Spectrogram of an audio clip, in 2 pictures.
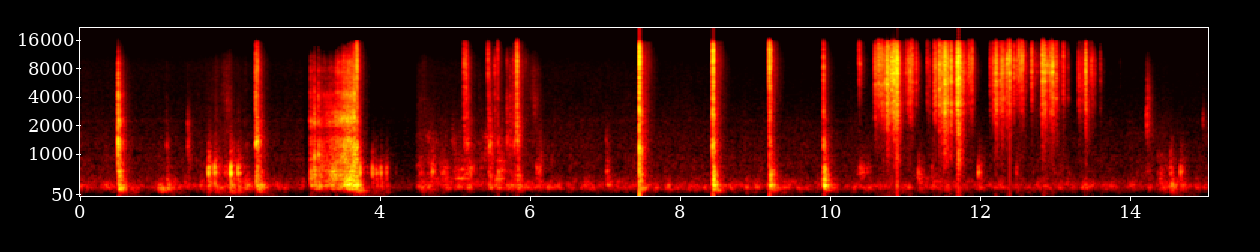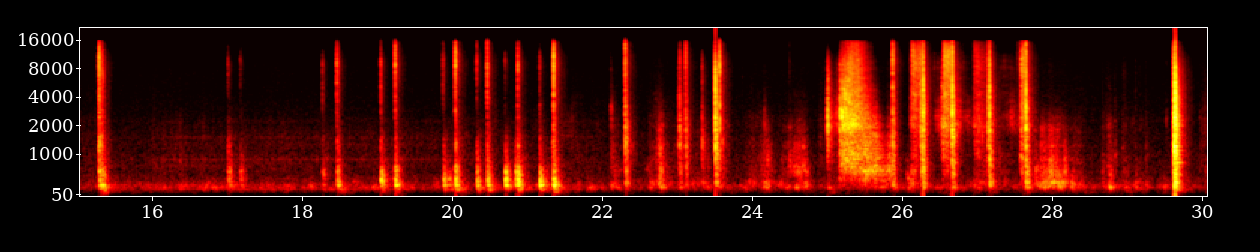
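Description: Small magnetic balls clicking sharply as they snap together, single clicks every second or so, with a few short spells of rapid clattering as rows and clusters of balls are pressed into place about three seconds in, around eleven to thirteen seconds in and near twenty-five seconds in.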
